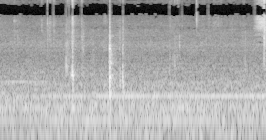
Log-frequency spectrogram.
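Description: Steady hum of commercial kitchen machinery with a low drone, broken by two or three light clicks about a second and a second and a half in as food is handled over a stainless steel bowl.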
